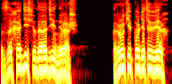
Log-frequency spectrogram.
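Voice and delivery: loud commanding shout. Acted. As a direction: bark the order to come in. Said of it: "крикнул он".

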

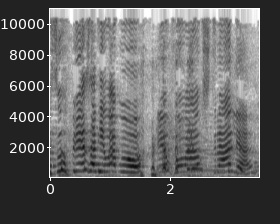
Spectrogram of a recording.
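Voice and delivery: high, sing-out mock excitement; gleeful surprise announcement. Mom springing a trip on dad, high showy excitement. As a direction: announce it like a hammed-up big reveal.

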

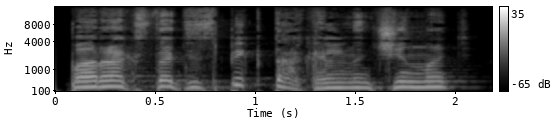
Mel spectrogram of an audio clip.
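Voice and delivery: высокий, медленный старушечий голос; ласково уговаривает, как подслеповатая старушка; болтливая старуха. A narrator's reading. (высокий тягучий голос старой актрисы)

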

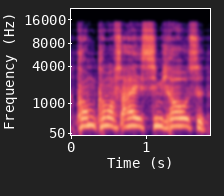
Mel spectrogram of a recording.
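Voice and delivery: high, pleading cry for help; drowning man calling from the ice. Retold or imitated. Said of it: "Aber der Mann ruft".

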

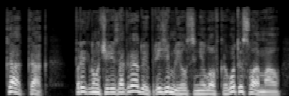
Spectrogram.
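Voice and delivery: high, loud, matter-of-fact explanation; squeaky goblin, unperturbed; unfazed goblin. A narrator's reading. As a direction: explain the obvious in a piping voice. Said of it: "невозмутимо ответил гоблин".

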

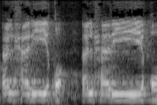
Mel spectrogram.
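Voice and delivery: الحريق with a light, thin kasra raa. Shown as a demonstration. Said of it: "هنا مكسورة ترقق". (ترقيق الراء في الحريق)

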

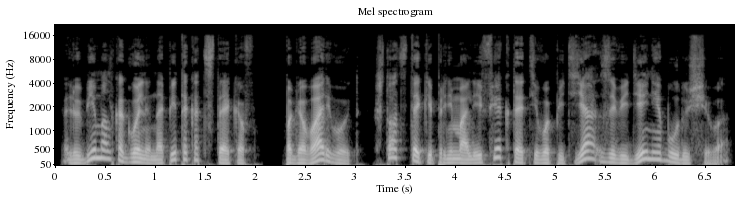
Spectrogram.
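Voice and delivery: ordinary delivery

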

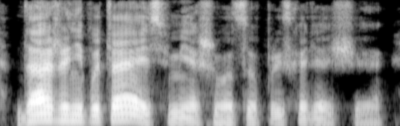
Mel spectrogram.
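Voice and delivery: plain reading voice

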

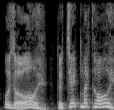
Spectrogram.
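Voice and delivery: high, loud shriek of pain; wife scalded in the shower shrieks in pain; scalded scream. Acted. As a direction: shriek as boiling water hits her. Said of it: "khiến cô vợ hét toáng lên".

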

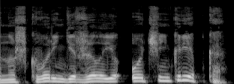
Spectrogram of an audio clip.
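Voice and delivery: plain reading voice

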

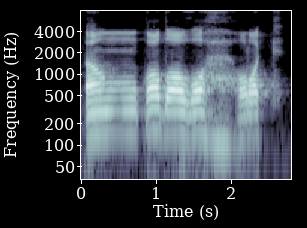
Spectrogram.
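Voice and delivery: أنقض ظهرك very slow, heavy letters distinct; careful tajweed recitation. Shown as a demonstration. Teacher making it clear to students, slow careful recitation. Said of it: "واضح؟".

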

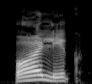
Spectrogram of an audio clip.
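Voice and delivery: loud, falling one-word reprimand; sharp bark. A narrator's reading. Guardian cuts off his indiscreet colleague, barking. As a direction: bark the name to shut him up. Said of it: "рявкнул Аристарх".

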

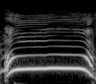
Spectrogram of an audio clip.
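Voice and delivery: very high, loud mock scream; hammed-up panicked "oh" shriek; freaked-out wail. Acting out freaking out on drugs.

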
